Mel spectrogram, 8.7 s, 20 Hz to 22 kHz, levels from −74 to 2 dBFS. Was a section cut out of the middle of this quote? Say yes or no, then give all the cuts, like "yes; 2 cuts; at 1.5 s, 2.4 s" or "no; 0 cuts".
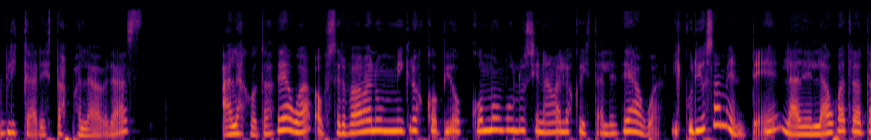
yes; 1 cut; at 6.6 s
